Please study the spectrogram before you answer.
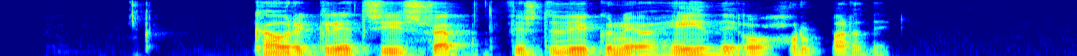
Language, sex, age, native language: Icelandic, male, 30-39, Icelandic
